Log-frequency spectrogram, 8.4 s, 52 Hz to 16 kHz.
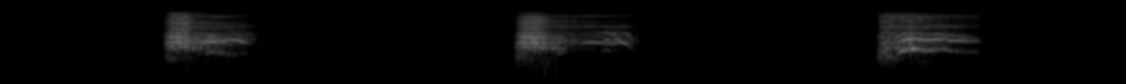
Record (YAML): exhalation_length: 8.4 s
exhalation_amplitude: 4640
exhalation_signal_mean_std_ratio: 0.39
survey_phase: alpha (2021-03-01 to 2021-08-12)
age: 65+
gender: Male
wearing_mask: 'No'
symptom_none: true
smoker_status: Never smoked
respiratory_condition_asthma: false
respiratory_condition_other: false
recruitment_source: REACT
submission_delay: 1 day
covid_test_result: Negative
covid_test_method: RT-qPCR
